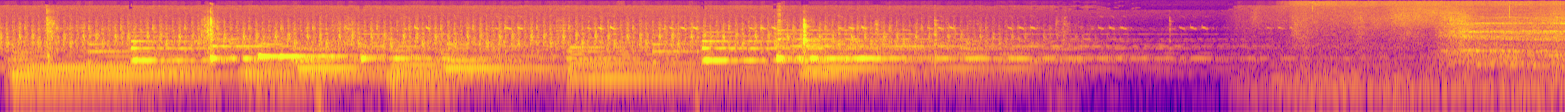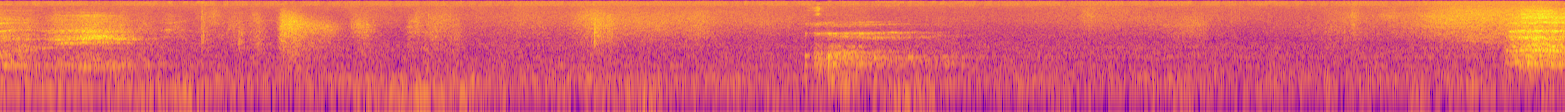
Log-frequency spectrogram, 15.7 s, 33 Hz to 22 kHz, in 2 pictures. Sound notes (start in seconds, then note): 7.2 Ulysses sighs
